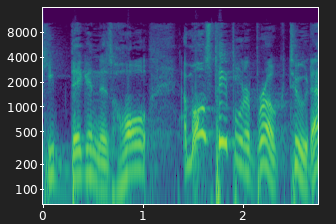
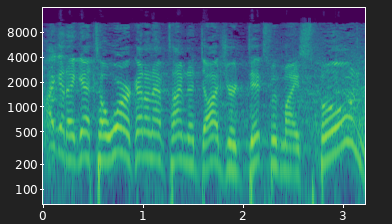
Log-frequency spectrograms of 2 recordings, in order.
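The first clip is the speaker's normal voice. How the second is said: exasperated yell; 6 semitones higher than usual. Retold or imitated. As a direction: shout at them to clear out of the kitchen. Man at breakfast yelling at intruders.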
